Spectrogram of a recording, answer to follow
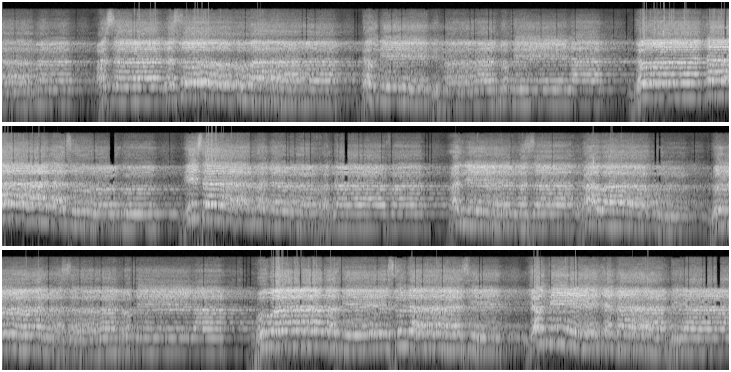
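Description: A Mouride kurel, a group of men chanting a xassida (Sufi devotional poem) in unison without instruments. The voices rise together in long, held phrases that begin anew about every four seconds.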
